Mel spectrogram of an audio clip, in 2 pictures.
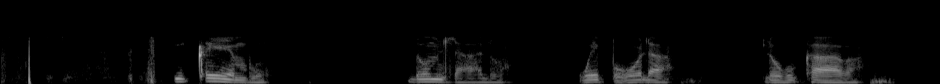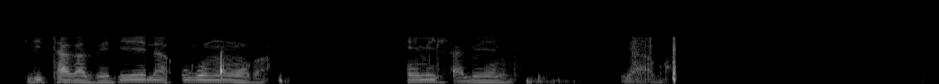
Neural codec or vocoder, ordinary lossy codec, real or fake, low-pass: none; Opus, 16 kbps; real; 3.6 kHz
